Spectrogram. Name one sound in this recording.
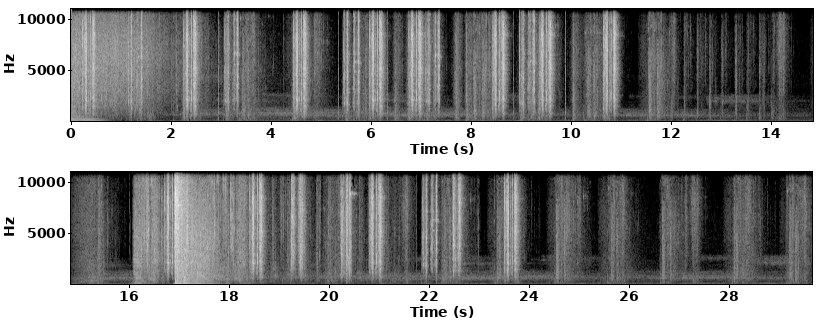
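Footsteps patter across grass.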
